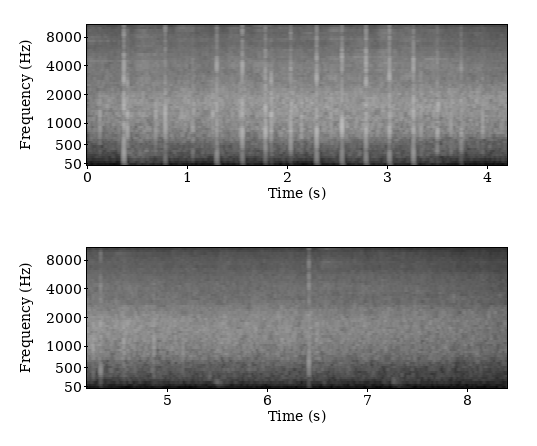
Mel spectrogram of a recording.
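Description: Audience applauding, with sharp single claps standing out close by through the first half; the applause slowly dies away toward the end.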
